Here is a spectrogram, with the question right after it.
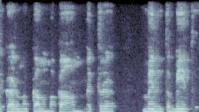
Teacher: व्यंजन द्वित्व के स्थान पर एक व्यंजन हो जाता है, अतः उस व्यंजन की अनुपस्थिति के कारण हुई मात्रिक क्षति की पूर्ति के लिए पूर्ववर्ती स्वर दीर्घ हो जाता है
